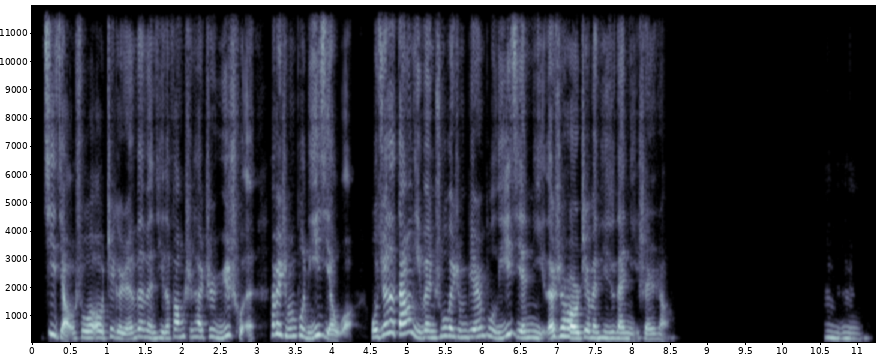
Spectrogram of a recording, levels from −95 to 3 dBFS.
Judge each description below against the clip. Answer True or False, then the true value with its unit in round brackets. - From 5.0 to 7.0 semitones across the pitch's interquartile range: True (5.3 semitones)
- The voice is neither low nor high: False (245 Hz)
